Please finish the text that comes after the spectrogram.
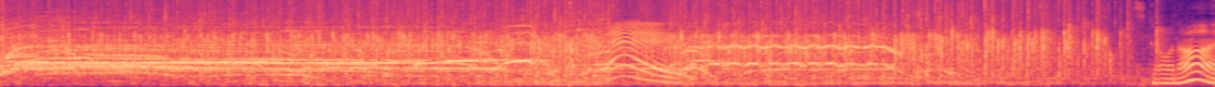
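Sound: audience applause and cheering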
